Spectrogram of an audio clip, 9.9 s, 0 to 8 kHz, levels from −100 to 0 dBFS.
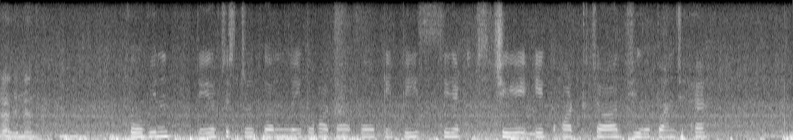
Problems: background sounds at intervals, background conversations at intervals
